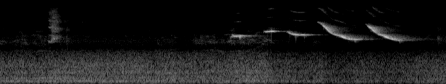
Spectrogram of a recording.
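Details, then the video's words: Rufous-collared sparrow sings after a single click: soft level whistles, then two strong, clear whistles sweeping steeply downward, with a low hum throughout. "TICO TICO BAD BOY um SHOW de CANTO!"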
